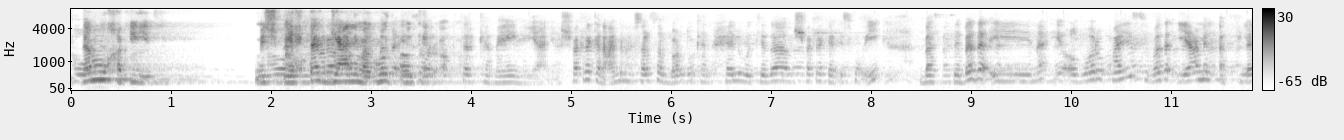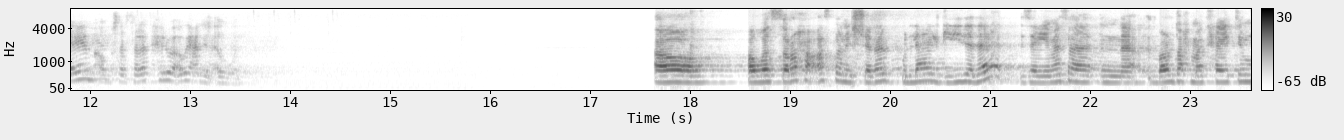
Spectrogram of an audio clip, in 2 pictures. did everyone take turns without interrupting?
No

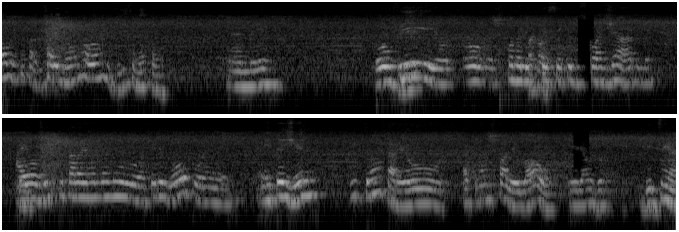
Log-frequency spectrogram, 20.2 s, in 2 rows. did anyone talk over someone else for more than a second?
No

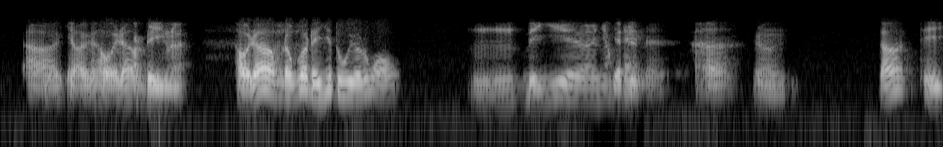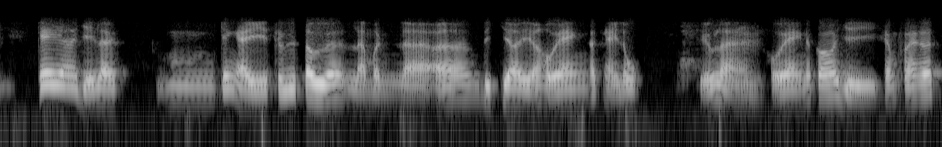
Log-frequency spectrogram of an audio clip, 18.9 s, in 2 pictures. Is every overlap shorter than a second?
No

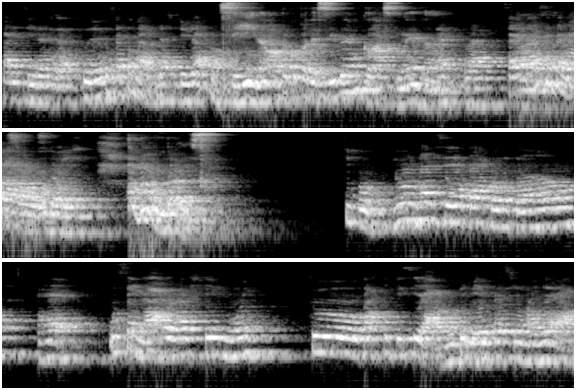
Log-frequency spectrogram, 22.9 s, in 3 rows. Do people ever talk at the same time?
Yes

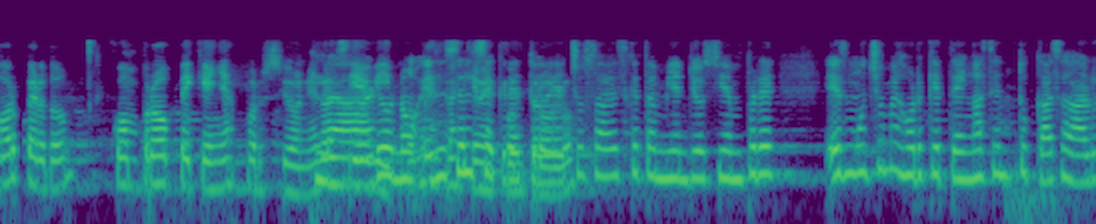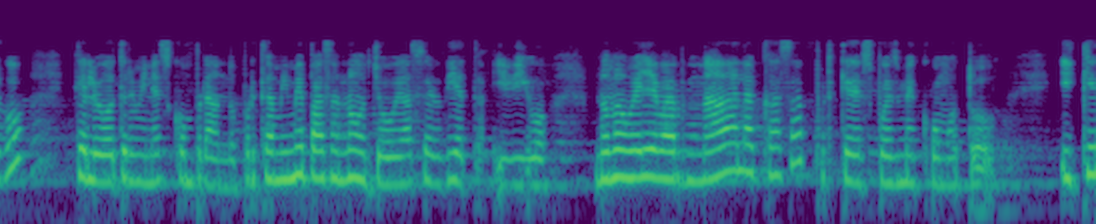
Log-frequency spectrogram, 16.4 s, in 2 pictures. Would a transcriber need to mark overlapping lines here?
Yes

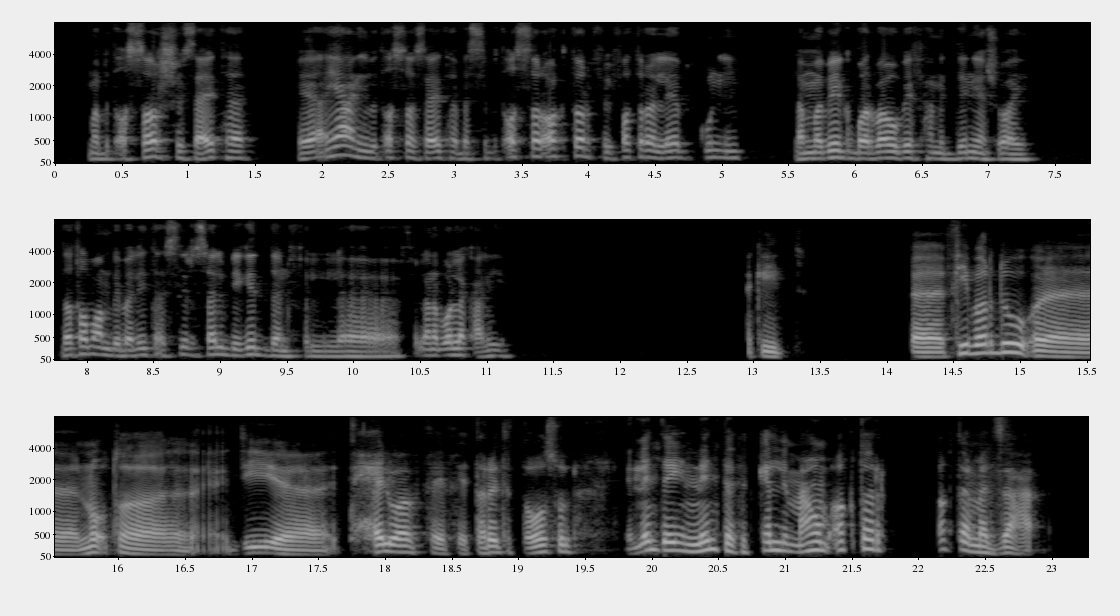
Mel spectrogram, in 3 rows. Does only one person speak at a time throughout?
Yes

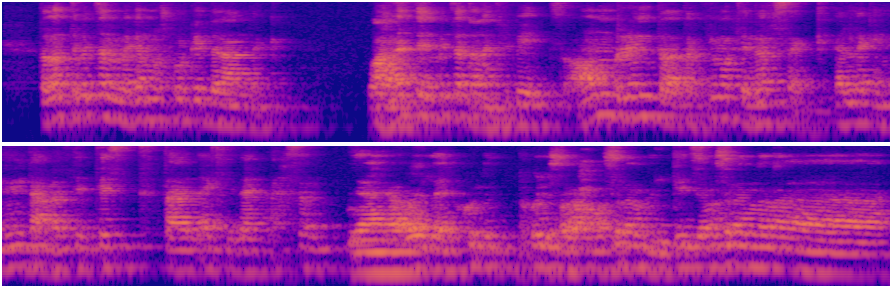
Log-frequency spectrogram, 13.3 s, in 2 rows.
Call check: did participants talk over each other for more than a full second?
No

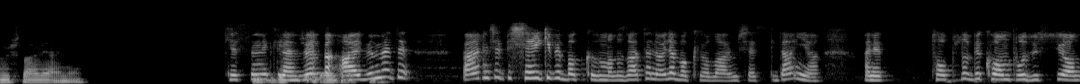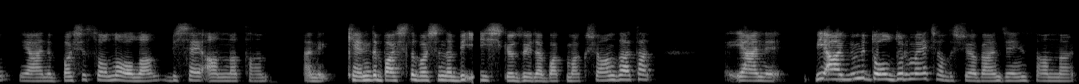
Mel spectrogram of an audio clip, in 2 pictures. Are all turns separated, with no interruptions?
No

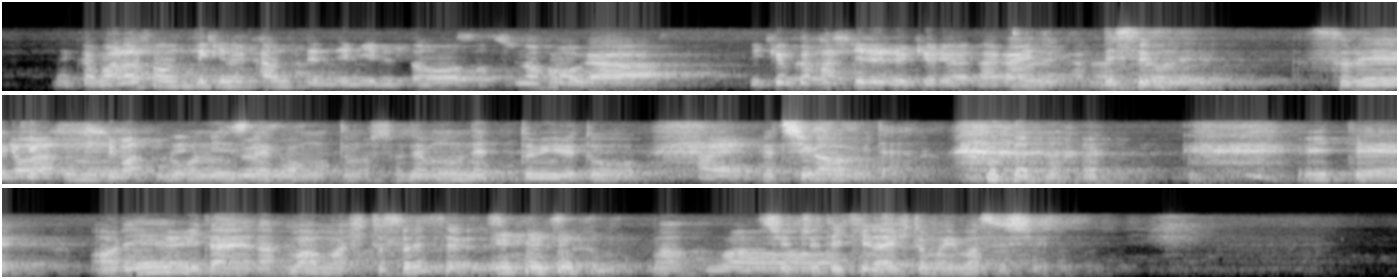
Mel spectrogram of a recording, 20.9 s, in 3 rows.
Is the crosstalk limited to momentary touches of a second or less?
No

